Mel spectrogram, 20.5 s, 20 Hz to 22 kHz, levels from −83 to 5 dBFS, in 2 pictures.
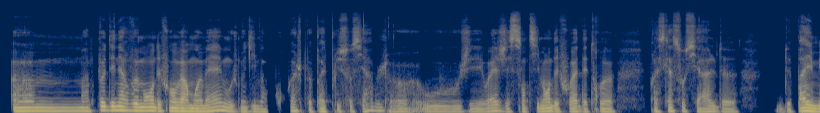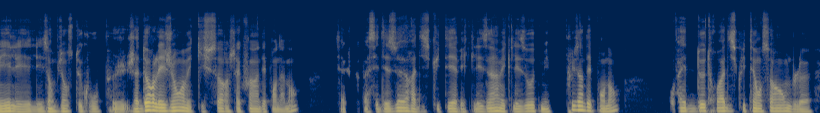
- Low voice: Yes, very low, 95 Hz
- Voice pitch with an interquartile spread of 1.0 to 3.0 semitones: No, average, 3.4 semitones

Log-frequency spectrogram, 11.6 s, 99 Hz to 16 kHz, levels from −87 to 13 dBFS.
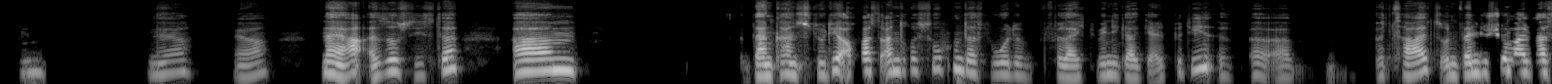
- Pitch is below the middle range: No, high, 195 Hz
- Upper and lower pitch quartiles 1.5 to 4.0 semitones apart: No, average, 4.4 semitones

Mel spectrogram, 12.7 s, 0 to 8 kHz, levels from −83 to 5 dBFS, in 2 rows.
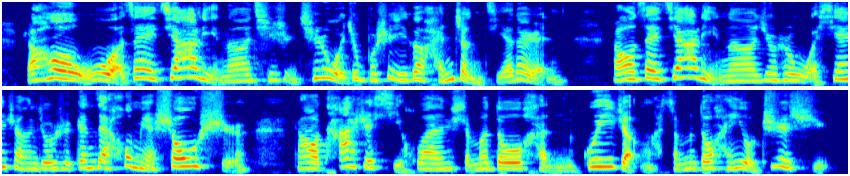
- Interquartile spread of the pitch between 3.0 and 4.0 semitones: No, average, 4.6 semitones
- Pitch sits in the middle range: No, high, 235 Hz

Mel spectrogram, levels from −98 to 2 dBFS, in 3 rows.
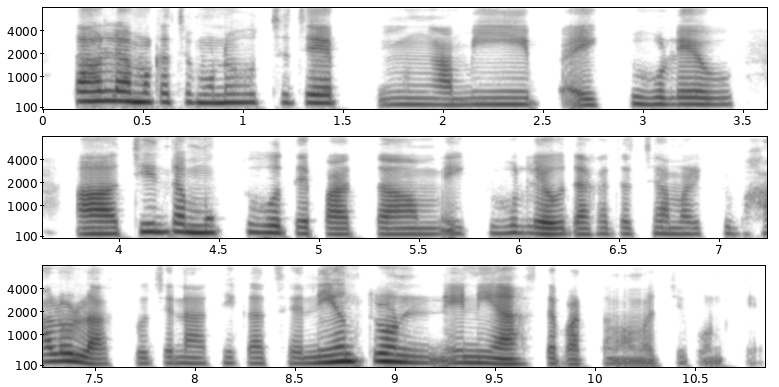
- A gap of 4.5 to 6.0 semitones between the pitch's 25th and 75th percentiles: Yes, average, 4.9 semitones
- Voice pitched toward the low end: No, high, 190 Hz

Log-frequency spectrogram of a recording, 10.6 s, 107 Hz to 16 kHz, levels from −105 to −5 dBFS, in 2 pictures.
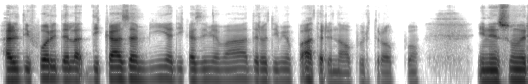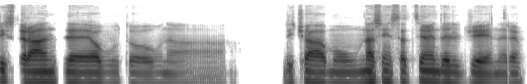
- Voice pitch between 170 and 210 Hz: No, low, 115 Hz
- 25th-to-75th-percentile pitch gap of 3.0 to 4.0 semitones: Yes, average, 3.5 semitones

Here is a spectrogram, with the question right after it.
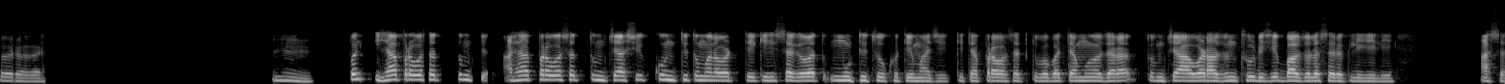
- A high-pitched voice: No, medium, 175 Hz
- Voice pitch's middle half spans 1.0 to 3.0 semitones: Yes, narrow, 2.6 semitones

